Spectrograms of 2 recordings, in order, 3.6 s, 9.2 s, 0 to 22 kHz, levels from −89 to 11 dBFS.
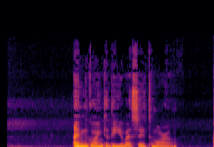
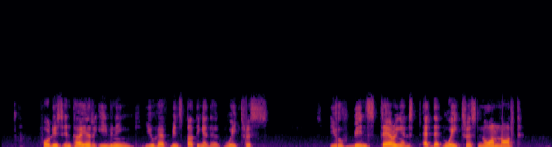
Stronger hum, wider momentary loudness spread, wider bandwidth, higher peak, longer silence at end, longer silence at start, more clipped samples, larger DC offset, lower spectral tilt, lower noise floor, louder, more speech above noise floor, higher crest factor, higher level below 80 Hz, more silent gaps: neither; first, 17 LU vs 12 LU; first, 15.5 kHz vs 7.6 kHz; first, -2 dBFS vs -8 dBFS; about the same, 0.65 s vs 0.65 s; first, 1.2 s vs 0.75 s; neither; neither; about the same, -6 dB/octave vs -6.5 dB/octave; second, -67 dBFS vs -71 dBFS; first, -21 LUFS vs -25 LUFS; about the same, 47 dB vs 47 dB; about the same, 22 dB vs 18 dB; first, -54 dBFS vs -62 dBFS; neither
